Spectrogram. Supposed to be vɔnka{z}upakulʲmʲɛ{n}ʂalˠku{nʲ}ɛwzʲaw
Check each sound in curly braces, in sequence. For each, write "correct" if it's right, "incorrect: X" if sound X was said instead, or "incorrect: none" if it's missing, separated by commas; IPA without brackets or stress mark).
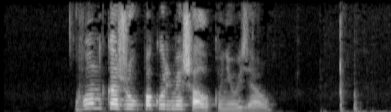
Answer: incorrect: ʐ, incorrect: none, correct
